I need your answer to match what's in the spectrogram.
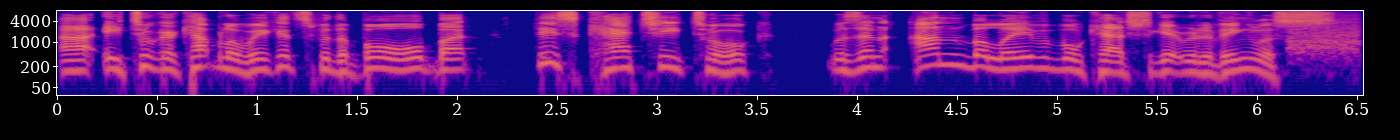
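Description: A man's voice: on the high side, fairly quick, no room sound. A man with an Australian accent hosting casual sports talk. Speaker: sports radio host.

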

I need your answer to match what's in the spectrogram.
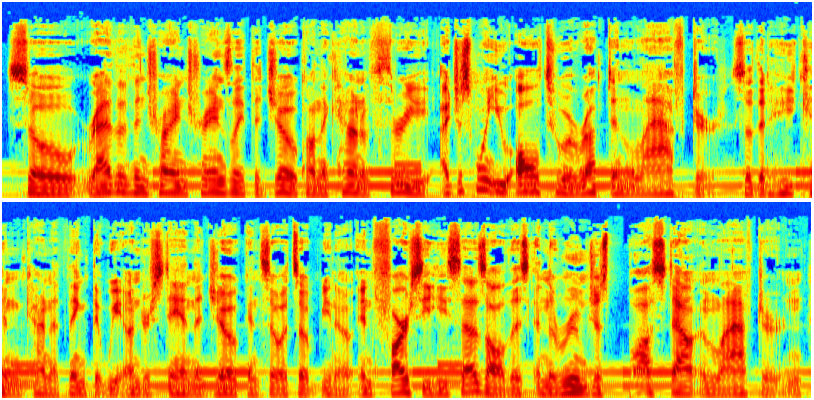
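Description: A man co-hosting a podcast, casually retelling a story in a relaxed, chatty way. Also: mid-range voice, a little fast, few pauses, over loud music. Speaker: podcast co-host.

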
